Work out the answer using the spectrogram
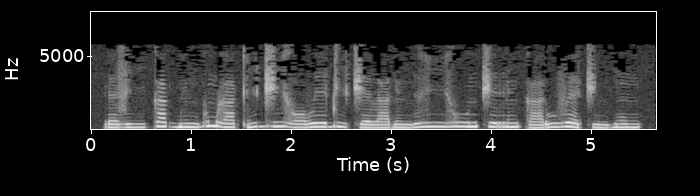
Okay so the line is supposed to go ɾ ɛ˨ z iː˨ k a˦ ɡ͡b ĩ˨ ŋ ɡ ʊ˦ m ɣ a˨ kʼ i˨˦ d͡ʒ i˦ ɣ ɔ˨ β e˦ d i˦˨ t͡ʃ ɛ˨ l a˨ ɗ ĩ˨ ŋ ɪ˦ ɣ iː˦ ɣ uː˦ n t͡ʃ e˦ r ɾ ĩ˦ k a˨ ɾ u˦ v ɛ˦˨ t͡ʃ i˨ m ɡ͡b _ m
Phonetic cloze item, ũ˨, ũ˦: ũ˦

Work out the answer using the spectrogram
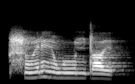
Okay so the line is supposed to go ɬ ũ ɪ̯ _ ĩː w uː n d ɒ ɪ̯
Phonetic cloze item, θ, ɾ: ɾ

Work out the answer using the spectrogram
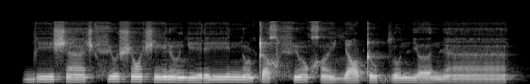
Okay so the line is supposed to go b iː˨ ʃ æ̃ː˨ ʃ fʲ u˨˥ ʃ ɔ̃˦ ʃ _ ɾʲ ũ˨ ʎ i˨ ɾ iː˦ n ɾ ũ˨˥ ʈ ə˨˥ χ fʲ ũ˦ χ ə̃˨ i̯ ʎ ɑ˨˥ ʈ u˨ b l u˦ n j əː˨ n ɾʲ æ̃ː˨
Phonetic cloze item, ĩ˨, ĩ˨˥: ĩ˨˥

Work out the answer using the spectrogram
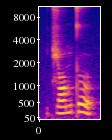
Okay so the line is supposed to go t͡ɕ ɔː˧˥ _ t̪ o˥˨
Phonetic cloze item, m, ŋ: m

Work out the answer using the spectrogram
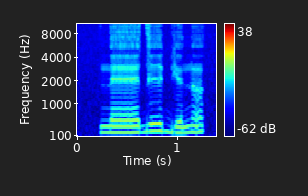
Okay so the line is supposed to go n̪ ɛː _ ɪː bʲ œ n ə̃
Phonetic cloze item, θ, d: d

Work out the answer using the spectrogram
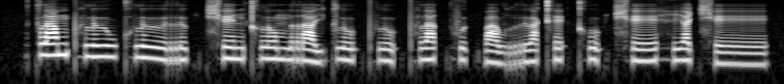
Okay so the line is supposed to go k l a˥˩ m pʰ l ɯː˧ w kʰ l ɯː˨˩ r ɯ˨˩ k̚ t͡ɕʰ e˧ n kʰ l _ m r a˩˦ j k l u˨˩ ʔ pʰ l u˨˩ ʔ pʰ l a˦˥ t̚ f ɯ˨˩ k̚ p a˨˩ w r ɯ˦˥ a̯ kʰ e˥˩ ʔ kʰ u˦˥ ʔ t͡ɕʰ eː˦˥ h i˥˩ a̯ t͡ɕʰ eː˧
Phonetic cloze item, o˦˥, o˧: o˧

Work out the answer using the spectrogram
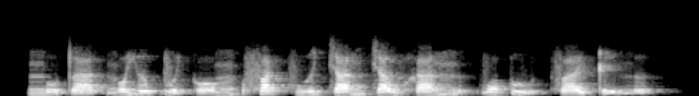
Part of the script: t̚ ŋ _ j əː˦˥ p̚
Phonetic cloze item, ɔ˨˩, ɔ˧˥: ɔ˧˥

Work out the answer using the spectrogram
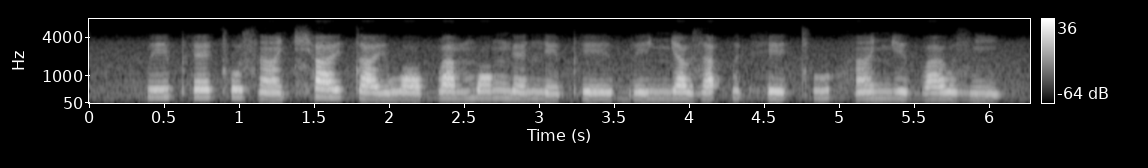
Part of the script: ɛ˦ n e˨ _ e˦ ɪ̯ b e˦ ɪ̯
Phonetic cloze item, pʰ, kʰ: pʰ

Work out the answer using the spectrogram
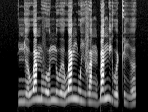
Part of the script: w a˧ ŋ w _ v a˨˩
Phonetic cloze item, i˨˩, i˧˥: i˨˩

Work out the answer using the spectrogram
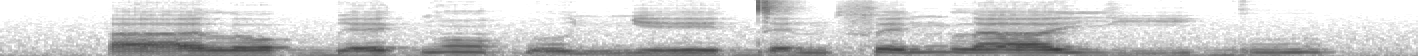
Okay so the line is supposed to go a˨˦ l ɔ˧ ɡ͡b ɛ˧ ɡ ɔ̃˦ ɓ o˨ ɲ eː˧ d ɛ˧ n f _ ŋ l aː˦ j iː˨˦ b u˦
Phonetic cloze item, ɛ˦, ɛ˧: ɛ˦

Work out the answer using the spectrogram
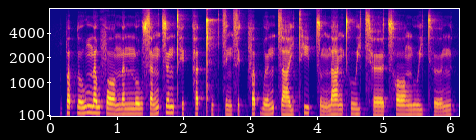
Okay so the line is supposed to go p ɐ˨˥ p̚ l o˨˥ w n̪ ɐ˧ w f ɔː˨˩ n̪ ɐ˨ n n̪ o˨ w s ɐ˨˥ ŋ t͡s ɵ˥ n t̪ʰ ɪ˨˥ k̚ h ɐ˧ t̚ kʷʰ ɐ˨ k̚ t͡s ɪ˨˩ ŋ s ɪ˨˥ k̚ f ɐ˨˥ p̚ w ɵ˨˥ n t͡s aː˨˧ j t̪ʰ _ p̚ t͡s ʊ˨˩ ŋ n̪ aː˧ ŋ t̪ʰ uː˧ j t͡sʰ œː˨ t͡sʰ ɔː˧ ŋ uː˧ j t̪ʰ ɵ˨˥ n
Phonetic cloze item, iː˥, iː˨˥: iː˥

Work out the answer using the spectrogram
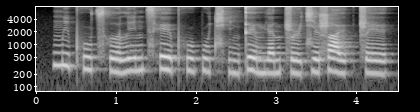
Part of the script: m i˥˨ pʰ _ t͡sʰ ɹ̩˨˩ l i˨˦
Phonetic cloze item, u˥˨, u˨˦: u˨˦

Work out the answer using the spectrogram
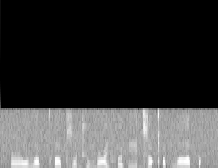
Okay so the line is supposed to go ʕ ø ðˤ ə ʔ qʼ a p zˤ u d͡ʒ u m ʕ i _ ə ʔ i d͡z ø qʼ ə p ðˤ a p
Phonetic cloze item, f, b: f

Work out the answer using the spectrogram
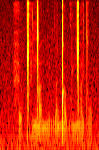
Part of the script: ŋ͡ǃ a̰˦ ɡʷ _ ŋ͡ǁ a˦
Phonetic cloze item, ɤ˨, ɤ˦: ɤ˨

